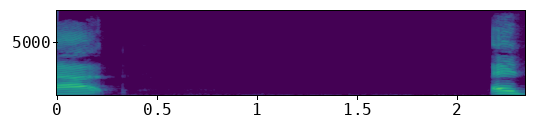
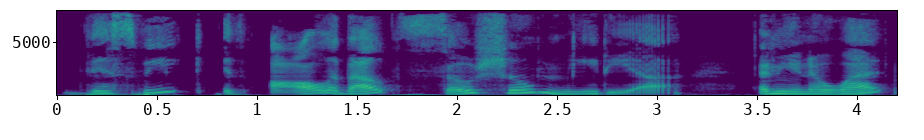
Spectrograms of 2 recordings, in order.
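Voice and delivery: put-on soft whispery little-girl voice; breathy baby-talk host read; Tyra baby voice; 3 semitones lower, 5 dB quieter than usual. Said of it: "Tyra Baby voice is on point".

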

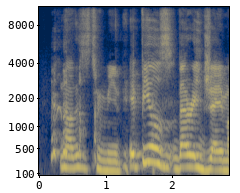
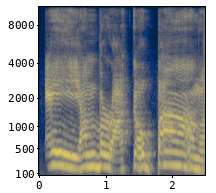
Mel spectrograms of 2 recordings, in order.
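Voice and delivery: slow, stretched-out mock impression; bad Barack Obama; 3 semitones higher, slower than usual. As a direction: play a hopelessly bad impressionist, drawing out the name. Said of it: "like, a really bad impression".

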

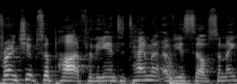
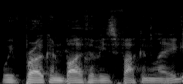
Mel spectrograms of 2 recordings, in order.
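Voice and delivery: police officer voice; 6 semitones lower, 4 dB quieter than usual. Acted. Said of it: "Constable Ben, Anderson here".

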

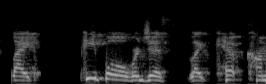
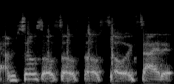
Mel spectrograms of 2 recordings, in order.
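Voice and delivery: giddy, rising on each so; excited. Real, not acted. Guest gushing about her pitch, rising excitement. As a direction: voice climbing high on repeated so. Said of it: "I'm so excited".

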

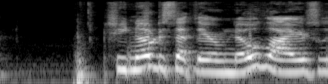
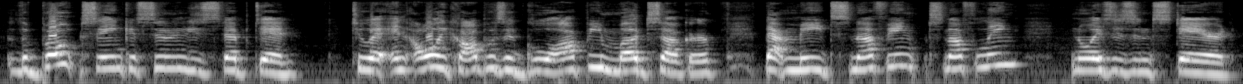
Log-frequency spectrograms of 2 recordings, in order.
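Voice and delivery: ordinary delivery, nothing marked

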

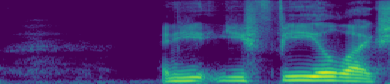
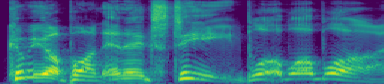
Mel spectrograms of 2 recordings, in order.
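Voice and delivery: high-pitched mock American announcer; put-on American promo voice, pitched right up; 9 semitones higher than usual. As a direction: imitate an excitable American TV announcer. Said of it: "like, American voices".

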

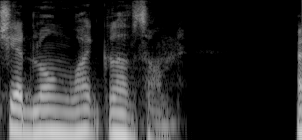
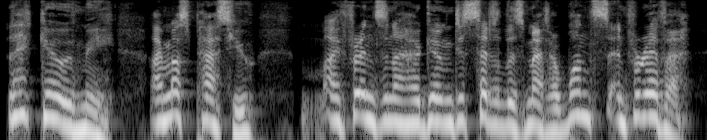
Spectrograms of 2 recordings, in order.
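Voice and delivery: louder, higher, commanding; forceful husband; 7 semitones higher, 4 dB louder than usual. A narrator's reading. Husband forcing his way past his wife, louder and commanding. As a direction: push past her, unyielding.

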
